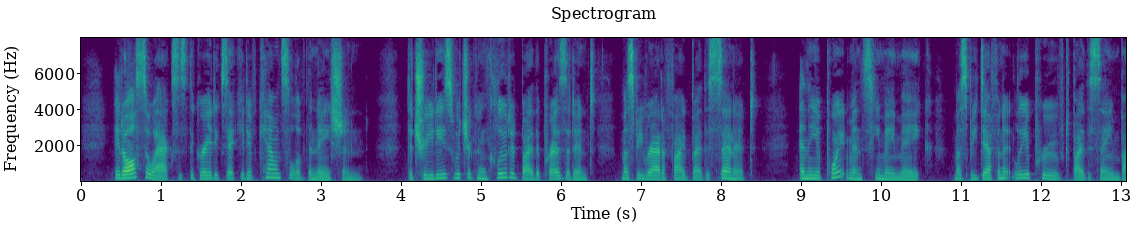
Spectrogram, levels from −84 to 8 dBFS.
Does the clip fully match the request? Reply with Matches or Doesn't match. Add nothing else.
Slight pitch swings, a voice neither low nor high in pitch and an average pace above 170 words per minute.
Doesn't match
